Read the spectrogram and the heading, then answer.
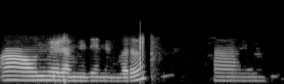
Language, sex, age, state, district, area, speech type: Telugu, female, 18-30, Telangana, Ranga Reddy, rural, conversation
